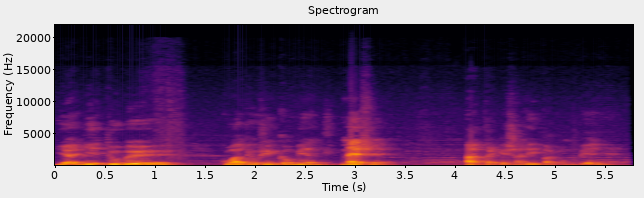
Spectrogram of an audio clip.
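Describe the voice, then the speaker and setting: A man's voice: medium pitch, steady tone, takes it slowly, soft background music. Really old guy from spain telling his story straight, keeps going "understand?", big roomy echo. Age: older. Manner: plain-spoken, keeps asking if the listener understands. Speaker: interviewee. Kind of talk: documentary testimony. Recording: very echoey room.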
